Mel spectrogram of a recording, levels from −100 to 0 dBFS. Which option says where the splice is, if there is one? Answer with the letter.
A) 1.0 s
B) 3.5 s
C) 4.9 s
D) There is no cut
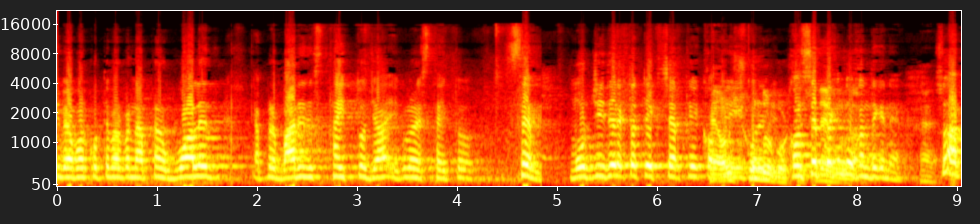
C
